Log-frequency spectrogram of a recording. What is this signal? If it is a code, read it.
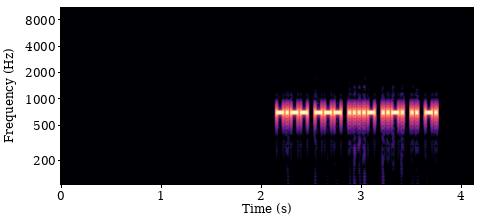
Morse code, heard as a keyed tone, about 50 wpm, 700 Hz. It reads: YO4FIN
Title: DXCC-100 Call Signs - 6 Characters - 50wpm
